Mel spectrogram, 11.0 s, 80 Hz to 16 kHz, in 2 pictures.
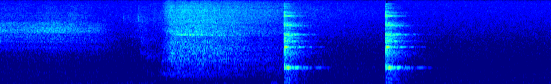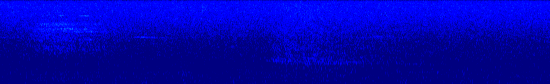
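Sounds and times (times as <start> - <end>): long breath in: 0.0 - 2.8.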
